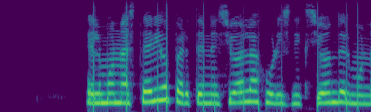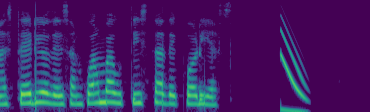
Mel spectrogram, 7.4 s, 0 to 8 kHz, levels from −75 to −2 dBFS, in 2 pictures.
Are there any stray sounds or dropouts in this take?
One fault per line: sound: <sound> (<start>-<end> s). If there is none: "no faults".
sound: chirp (6.5-6.8 s)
